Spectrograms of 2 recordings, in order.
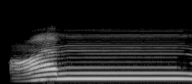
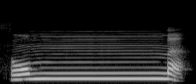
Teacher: So with a noon and a meme, you get this special humming noise called a ghunna. It comes out through your nose, as if you're sort of talking through your nose, and you hold it for a rhythmical count of 2.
